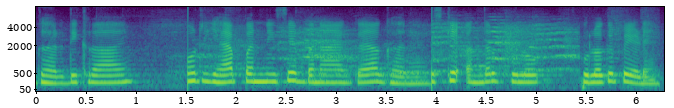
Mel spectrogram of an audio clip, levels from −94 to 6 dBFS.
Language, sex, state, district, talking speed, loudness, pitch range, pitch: Hindi, female, Uttar Pradesh, Saharanpur, 170 wpm, -16 LUFS, 215-235 Hz, 220 Hz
